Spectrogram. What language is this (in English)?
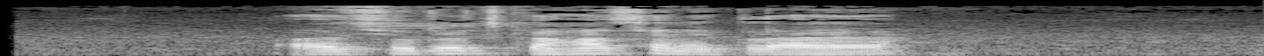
Urdu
